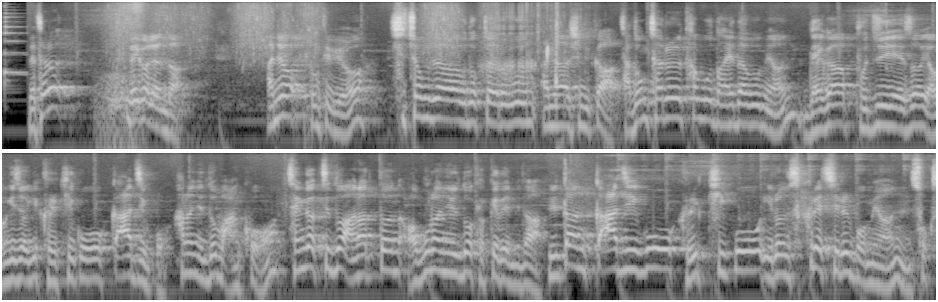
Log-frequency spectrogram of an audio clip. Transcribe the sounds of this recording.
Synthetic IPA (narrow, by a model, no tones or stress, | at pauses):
net͡ɕʰaɾɯnːeɡaʎːʌnda̰ | aɲʌtoŋtʰibjuɕʰit͡ɕʰʌŋd͡ʑakudok̚t͡ɕ͈ajʌɾʌbunaɲaaɕʰimɲik͈a̰t͡ɕadoŋt͡ɕʰaɾɯɭtʰaɡodaŋɦedabomjʌnːe̞ɡapud͡ʑue̞s̬ʰʌjʌɡid͡ʑʌɡikɯɭkʰiɡok͈ad͡ʑiɡo̰hanɯniɭdoma̰nkʰo̰sʰeŋɡak̚t͡ɕ͈idoanat̚t͈ʌnʌɡuɾɦaniɭdokjʌk͈e̞dwe̞mɲida̰iɭt͈ank͈ad͡ʑiɡokɯɭkʰiɡoiɾʌnsʰɯ̥kʰɯɾe̞t͡ɕʰiɾɯɭpomjʌnsʰok̚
